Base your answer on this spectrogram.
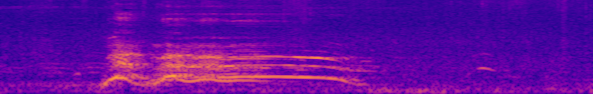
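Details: At a picnic, Ava the Afghan Hound produces a single loud, sustained bark lasting over a second, starting with a quick rise and holding a steady tone before dropping off, followed by quiet outdoor background.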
